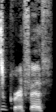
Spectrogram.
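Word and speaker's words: Gruffudd: I picture him more as an Ian Grufford. – Griffith? It's Griffith. – Is it? Okay. – It's spelled Griffud, but he's Welsh, so it's Griffith.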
